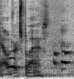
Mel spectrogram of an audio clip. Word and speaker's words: Eldritch Blast: Eldritch Blast.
